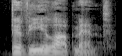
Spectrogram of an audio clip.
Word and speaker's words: development: The stress falls on the second syllable development.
